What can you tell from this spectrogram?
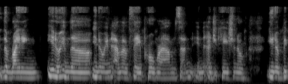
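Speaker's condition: Cleft palate, cleft palate without cleft lip

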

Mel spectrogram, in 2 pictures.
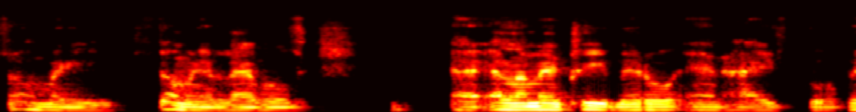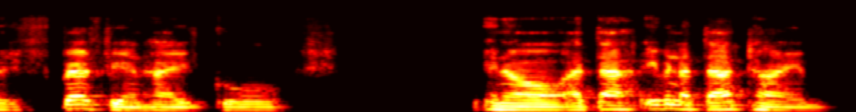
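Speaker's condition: Severe to profound hearing loss; congenital severe to profound hearing loss

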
